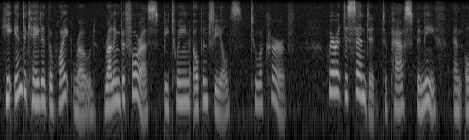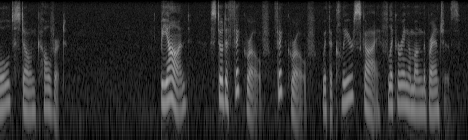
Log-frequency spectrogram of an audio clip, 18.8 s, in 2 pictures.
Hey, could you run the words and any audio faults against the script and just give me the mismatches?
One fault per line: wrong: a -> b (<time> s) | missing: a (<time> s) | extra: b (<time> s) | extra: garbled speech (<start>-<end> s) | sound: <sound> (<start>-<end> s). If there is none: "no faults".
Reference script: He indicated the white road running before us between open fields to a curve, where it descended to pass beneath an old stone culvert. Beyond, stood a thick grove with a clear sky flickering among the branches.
extra: thick grove (14.8 s)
